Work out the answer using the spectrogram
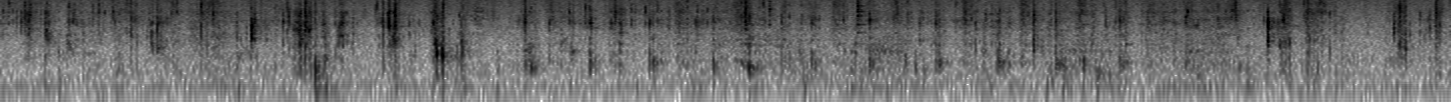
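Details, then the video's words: A dog eating raw food in a pack: continuous crackling chews and wet smacks, with crisp crunches spaced about every half second to second, indoors. "Dogs Eating Raw Food"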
